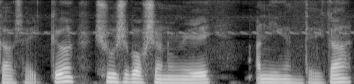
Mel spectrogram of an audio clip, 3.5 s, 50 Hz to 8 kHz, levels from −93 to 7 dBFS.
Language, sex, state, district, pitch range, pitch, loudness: Wancho, male, Arunachal Pradesh, Longding, 115-130 Hz, 120 Hz, -16 LUFS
